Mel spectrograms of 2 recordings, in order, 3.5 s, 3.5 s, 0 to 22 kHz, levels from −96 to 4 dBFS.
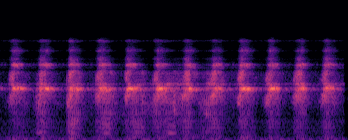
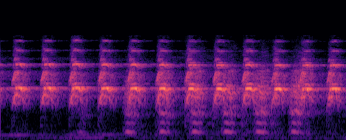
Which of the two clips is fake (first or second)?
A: first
